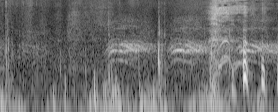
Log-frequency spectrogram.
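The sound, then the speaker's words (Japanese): A crow caws a few times outdoors while someone walks home, harsh repeated calls rising over low street rumble from an approaching car and faint footsteps, with a quick cluster of sharper caws near the end. “カラスも鳴いてる。カラスが、アホアホと言っているよ。”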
